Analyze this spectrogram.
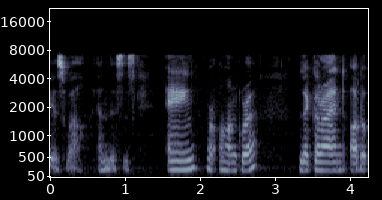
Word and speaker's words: Ingres: Jean August Dominique angra sometimes his this look at the spelling of this name sometimes it's pronounced Aang sometimes it's pronounced angra um but again angra it's that artist uh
